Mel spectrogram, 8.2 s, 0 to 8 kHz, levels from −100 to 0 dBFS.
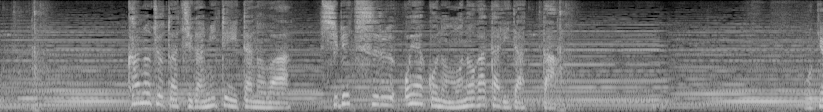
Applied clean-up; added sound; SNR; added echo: none; Slam; 18 dB; none.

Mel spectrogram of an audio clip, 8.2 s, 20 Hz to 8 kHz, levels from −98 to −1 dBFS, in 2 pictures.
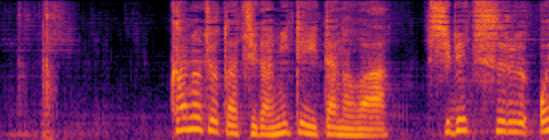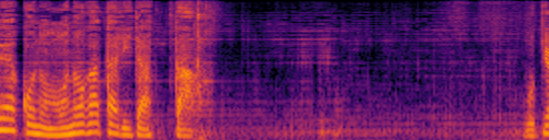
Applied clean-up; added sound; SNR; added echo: neural separator model SepFormer DNS4.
